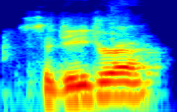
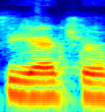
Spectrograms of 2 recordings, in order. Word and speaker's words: Satra: to legal services pass strong future homes versus Sadidra. I got that right. Hello. Your name? My name is Satra. Satra. Okay, I messed it up.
